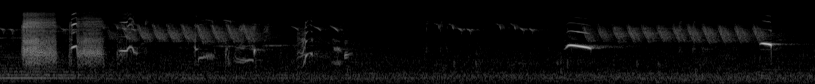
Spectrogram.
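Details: Eurasian bullfinch singing, a song likened to creaking metal and heard mostly in the breeding season: two harsh noisy bursts, then buzzy high trills, short slurred whistles and a few loud sharp upslurred notes.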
